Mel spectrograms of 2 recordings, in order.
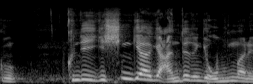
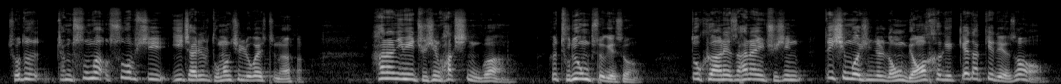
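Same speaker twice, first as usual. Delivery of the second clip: usual speaking voice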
